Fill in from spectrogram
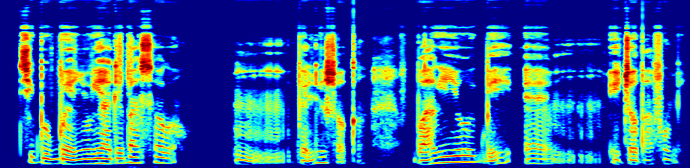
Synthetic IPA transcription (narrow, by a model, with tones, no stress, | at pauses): tʰi˧ɡ͡bo˧ɡ͡bo˧ɛ˨j̃ũ˧ɾi˦a˧de˨˦ba˦sɔ˦ɾɔ˦˨ | k͡pɛ˨lu˨˦i˦˨ʃɔ̰˨kʰã˨ba˨˦ɾi˦jo˦˨ɡ͡be˨˦ | i˨d͡ʒɔ˨ba˨˧fũ˦mĩ˧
